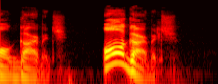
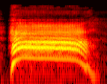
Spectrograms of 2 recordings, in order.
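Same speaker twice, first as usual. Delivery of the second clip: short loud hammed-up scream; mock scream; 5 dB louder than usual. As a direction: let out a cartoonish yell. Mock scream after warmonger bit.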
